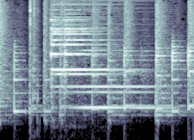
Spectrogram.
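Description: A bright bell chime sound effect rings out about two-thirds of a second in and keeps ringing, after a couple of quick beats of intro music; it accompanies the subscribe-and-notification-bell animation.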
